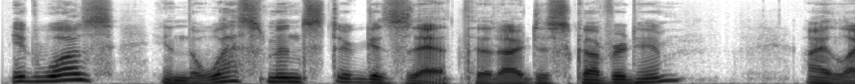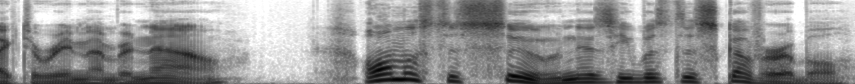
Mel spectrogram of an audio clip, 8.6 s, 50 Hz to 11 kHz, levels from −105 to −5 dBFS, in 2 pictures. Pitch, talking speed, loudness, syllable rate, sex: 125 Hz, 155 wpm, -18 LUFS, 4.5 syllables/s, male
